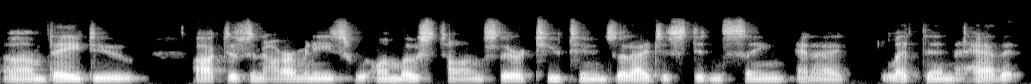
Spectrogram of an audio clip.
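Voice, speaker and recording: A man with a very low bass voice, answering interview questions as a musician guest, rambling with frequent restarts. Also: monotone, a little slow, dull audio.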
